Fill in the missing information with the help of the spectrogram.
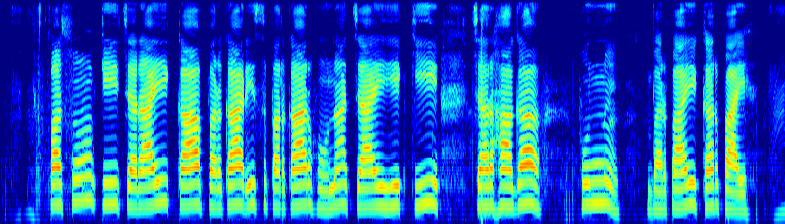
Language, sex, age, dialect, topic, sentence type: Hindi, female, 31-35, Garhwali, agriculture, statement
